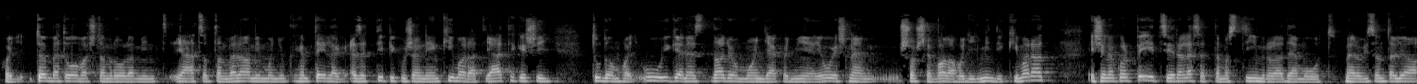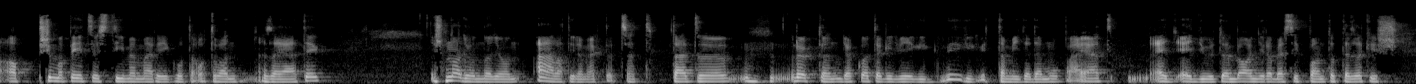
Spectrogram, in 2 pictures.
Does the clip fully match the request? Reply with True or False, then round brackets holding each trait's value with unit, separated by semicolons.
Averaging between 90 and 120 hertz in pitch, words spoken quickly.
False (135 Hz; 170 wpm)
